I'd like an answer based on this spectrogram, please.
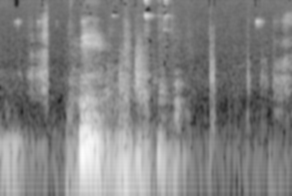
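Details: A Basset Hound being chased out of bed by a cat while sleeping gives a low, rumbling growl-like vocalisation with a brief whimpering edge.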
